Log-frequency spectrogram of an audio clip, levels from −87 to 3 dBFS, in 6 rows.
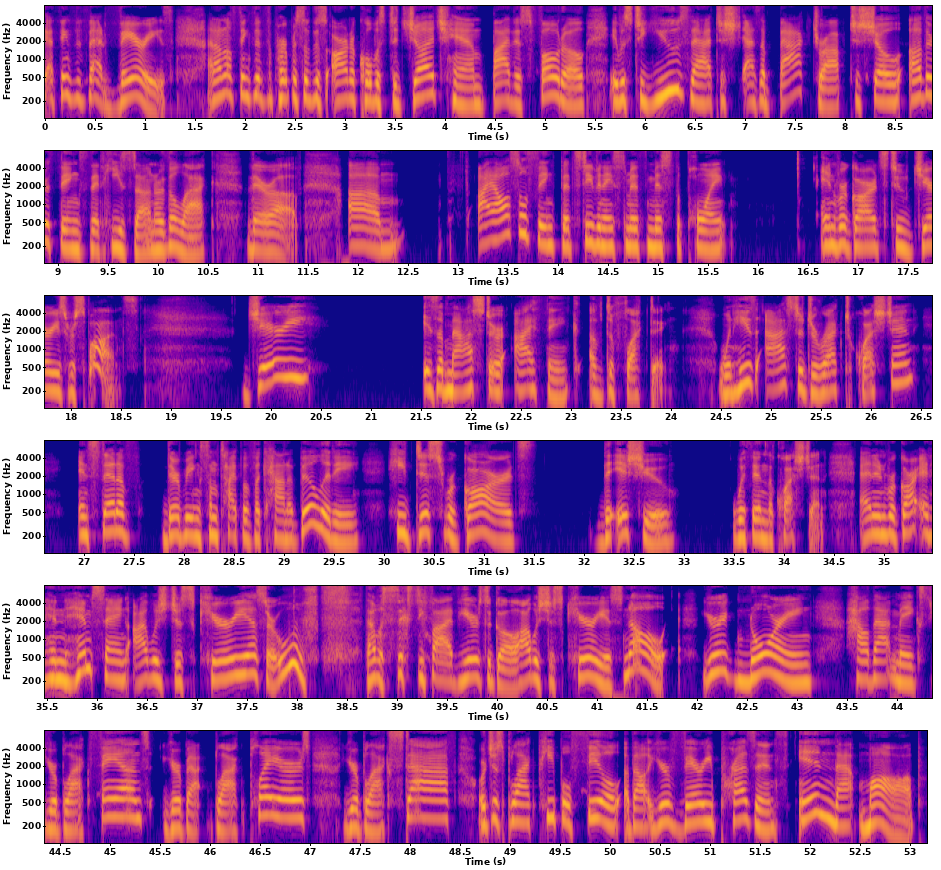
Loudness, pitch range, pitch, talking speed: -20 LUFS, 190-245 Hz, 215 Hz, 155 wpm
